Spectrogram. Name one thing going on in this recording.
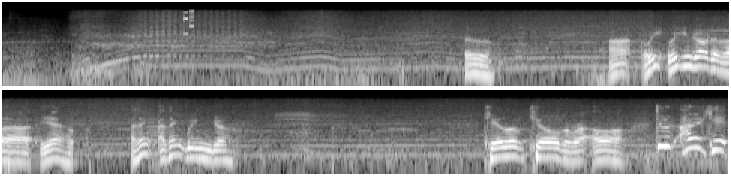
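A sport motorcycle engine hums as it cruises, its pitch rising and falling with the throttle.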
